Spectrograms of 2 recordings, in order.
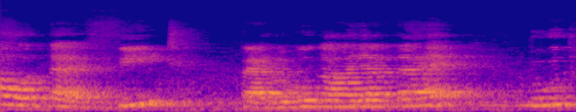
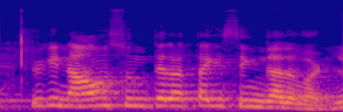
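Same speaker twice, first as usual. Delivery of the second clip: usual speaking voice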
